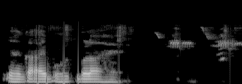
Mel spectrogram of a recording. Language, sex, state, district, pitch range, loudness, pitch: Hindi, male, Bihar, Jamui, 125-145 Hz, -23 LUFS, 125 Hz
